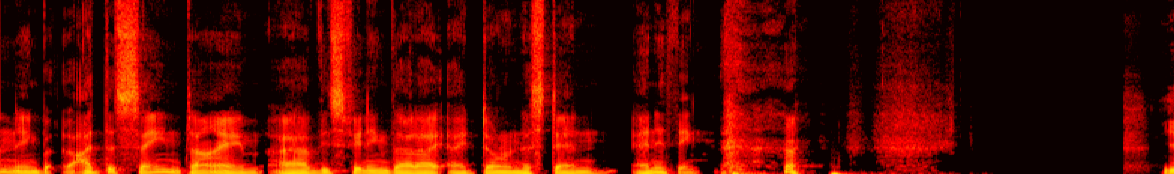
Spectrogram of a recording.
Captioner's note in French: Rires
